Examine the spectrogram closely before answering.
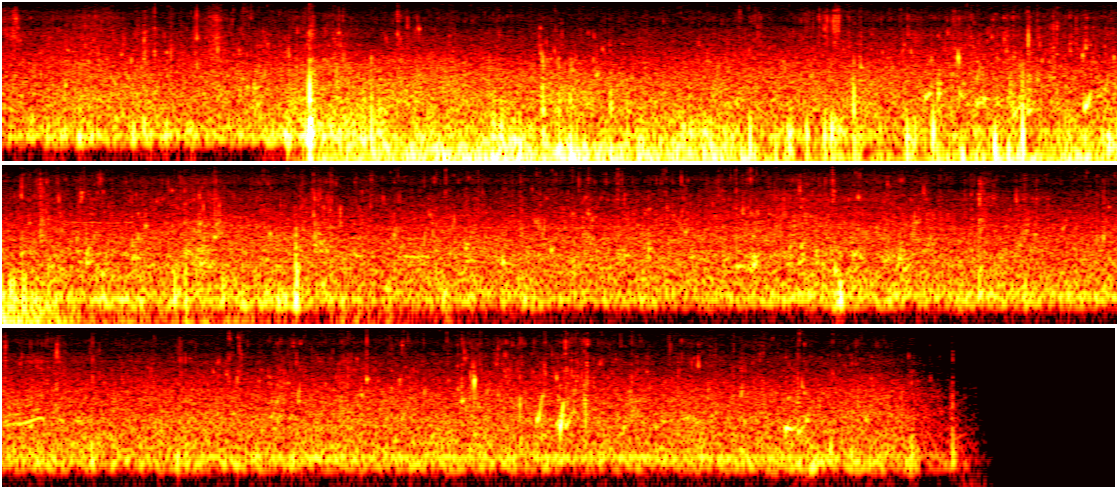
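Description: River water rushes and ripples steadily close by.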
